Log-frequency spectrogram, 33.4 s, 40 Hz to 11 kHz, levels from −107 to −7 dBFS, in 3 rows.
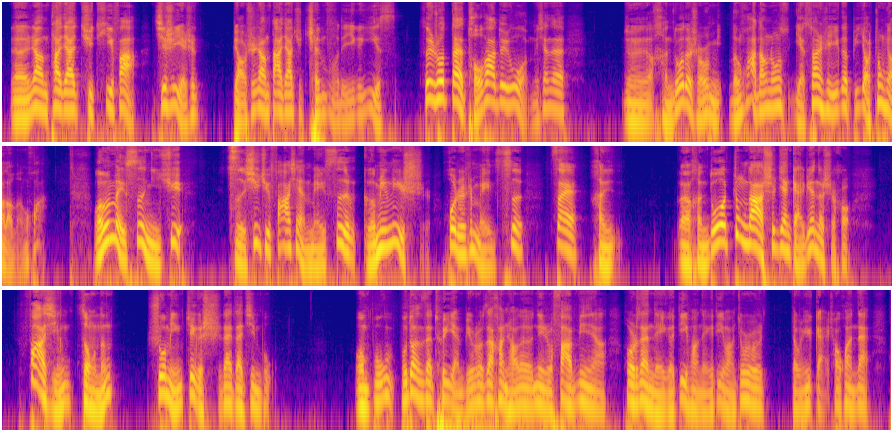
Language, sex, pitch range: Chinese, male, 95-140 Hz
